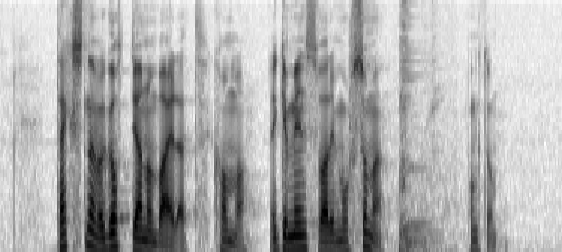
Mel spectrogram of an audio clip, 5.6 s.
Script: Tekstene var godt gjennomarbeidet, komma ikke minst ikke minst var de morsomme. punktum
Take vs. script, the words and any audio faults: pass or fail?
fail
